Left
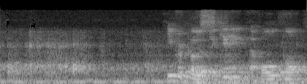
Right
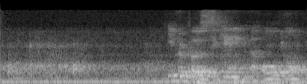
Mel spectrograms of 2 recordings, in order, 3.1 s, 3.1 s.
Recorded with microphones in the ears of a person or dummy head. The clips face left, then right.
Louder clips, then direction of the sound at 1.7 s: Left 1 dB; 70° left (ahead or behind).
